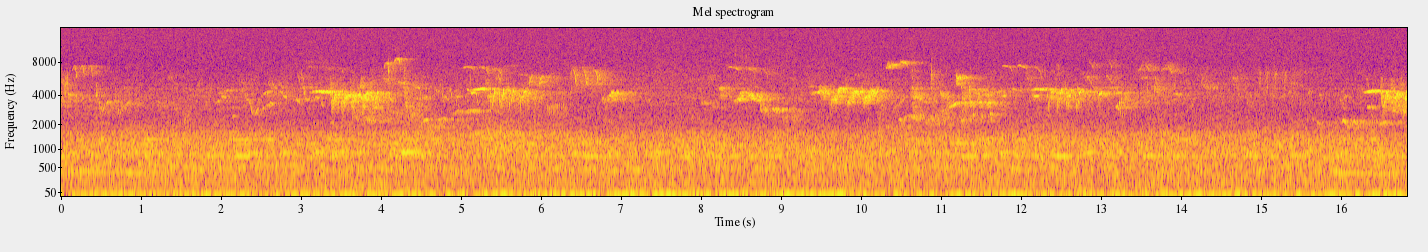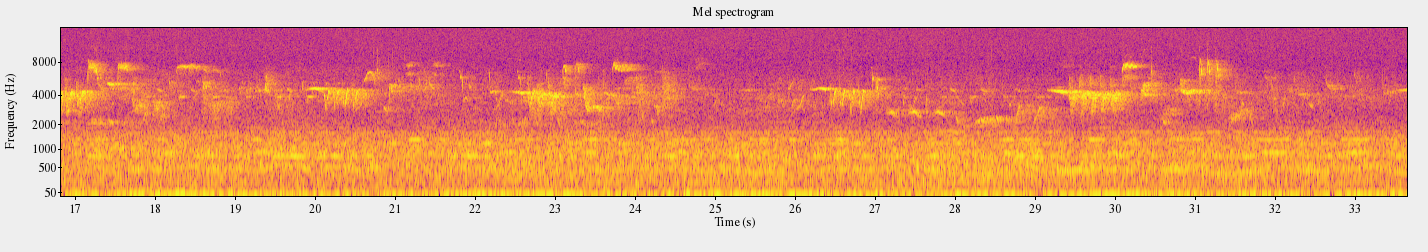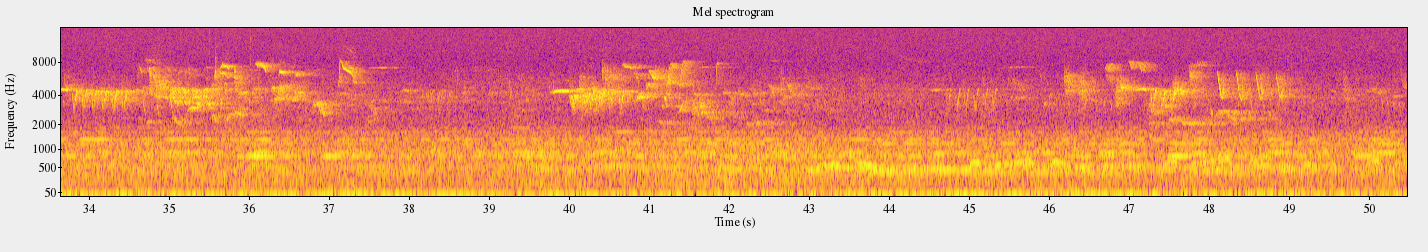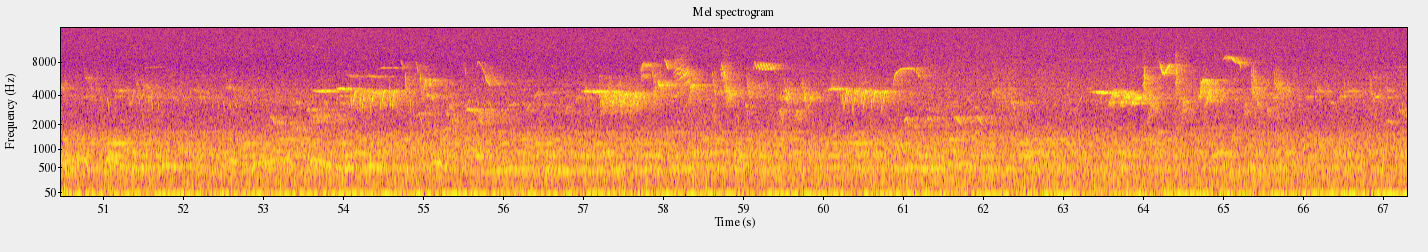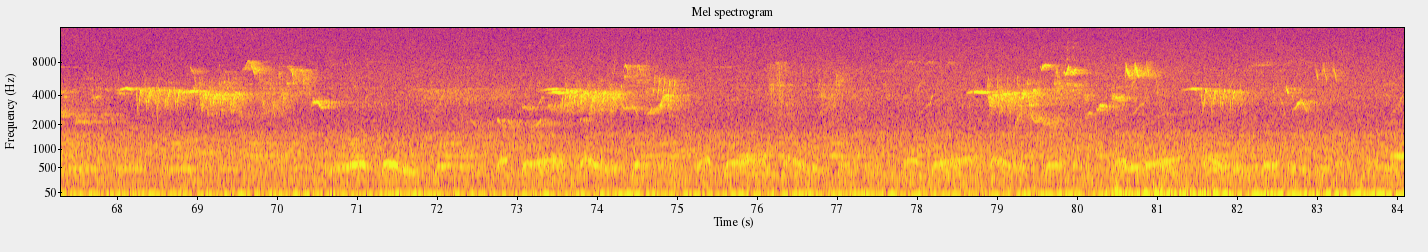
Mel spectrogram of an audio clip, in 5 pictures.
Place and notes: {"title": "Szyb Pszczelnik, Siemianowice Śląskie, Polska - Cmentarz Ewangelicki", "date": "2019-05-01 07:00:00", "description": "Birds & bells from a Catholic church. Above all you can hear an airplane.", "latitude": "50.30", "longitude": "19.05", "altitude": "269", "timezone": "Europe/Warsaw"}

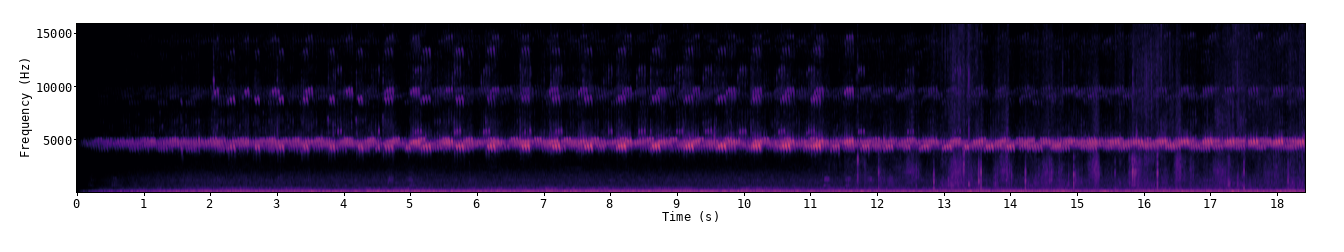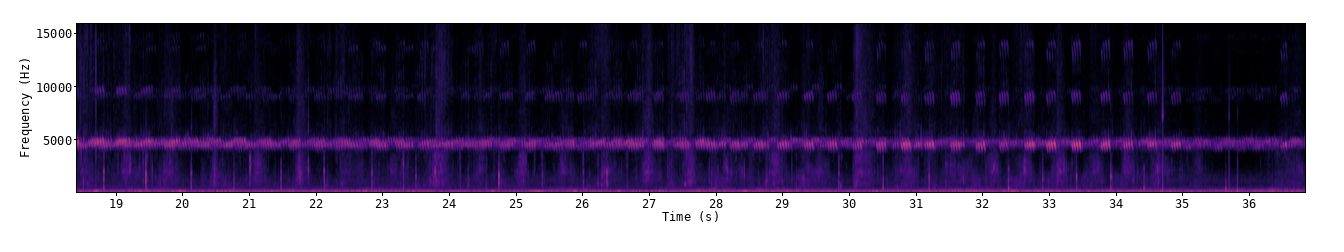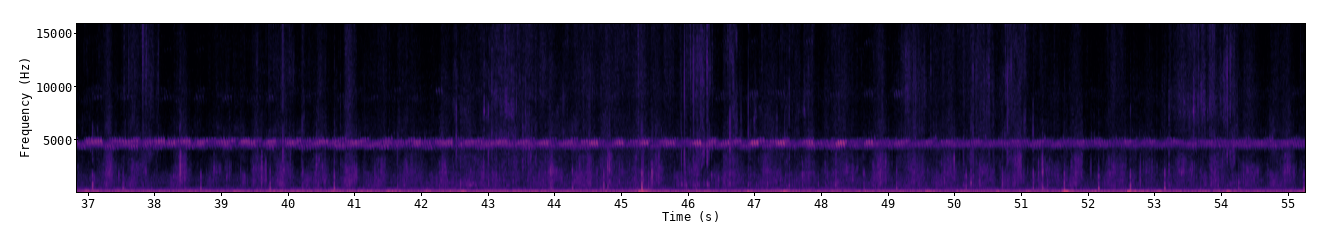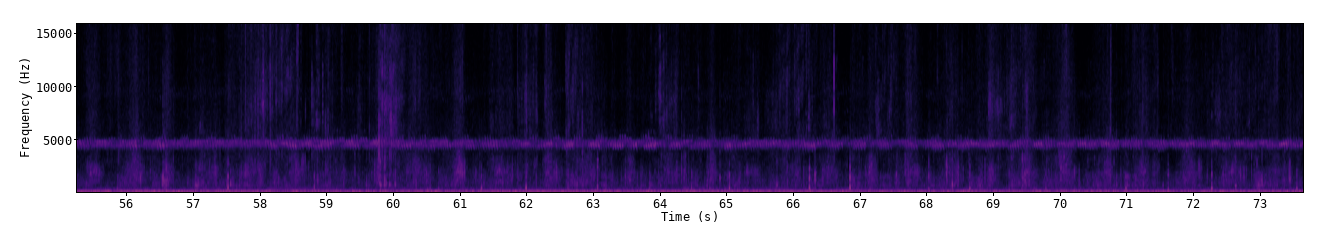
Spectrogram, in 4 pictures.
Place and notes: {"title": "path of seasons, june meadow, piramida - evening walk", "date": "2014-06-11 21:12:00", "description": "with book in my hand, birds and crickets allover, distant owl, meadow turning its color into dry straw", "latitude": "46.57", "longitude": "15.65", "altitude": "363", "timezone": "Europe/Ljubljana"}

